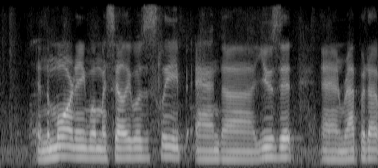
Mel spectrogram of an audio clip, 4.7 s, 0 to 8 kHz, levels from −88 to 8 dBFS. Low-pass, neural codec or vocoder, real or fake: 7.2 kHz; none; real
